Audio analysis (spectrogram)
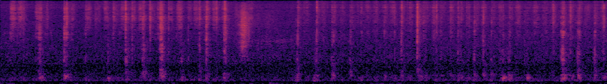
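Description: A wooden stylus scratches lines into the lower area of a flat, black-coated scratch art card, producing a quiet run of short, dry scraping strokes. Each stroke carries a light, bright rasp over a soft, low body, with little ring after each one.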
